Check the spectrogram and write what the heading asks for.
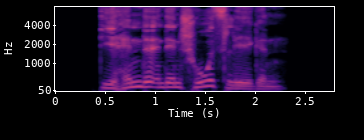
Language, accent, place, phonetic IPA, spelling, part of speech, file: German, Germany, Berlin, [diː ˈhɛndə ɪn deːn ʃoːs ˈleːɡn̩], die Hände in den Schoß legen, verb, De-die Hände in den Schoß legen.ogg
- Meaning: to twiddle one's thumbs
